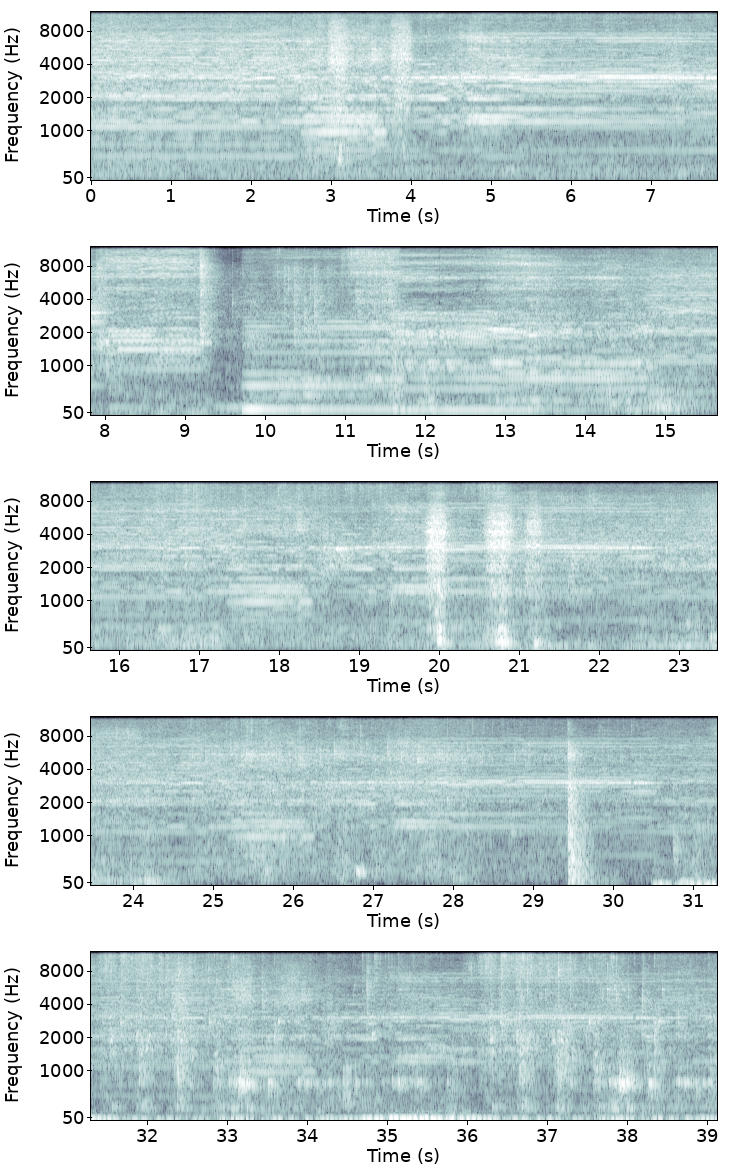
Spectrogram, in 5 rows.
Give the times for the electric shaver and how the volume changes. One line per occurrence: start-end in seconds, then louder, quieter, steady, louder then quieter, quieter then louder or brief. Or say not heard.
0.0-39.0 quieter.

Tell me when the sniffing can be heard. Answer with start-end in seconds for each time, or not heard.
2.8-4.0, 19.4-21.4, 32.2-34.2.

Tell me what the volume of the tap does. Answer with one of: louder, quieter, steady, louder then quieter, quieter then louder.
louder.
